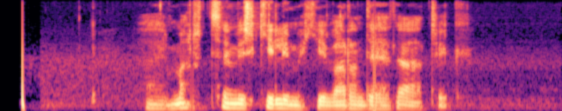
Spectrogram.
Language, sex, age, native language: Icelandic, male, 50-59, Icelandic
